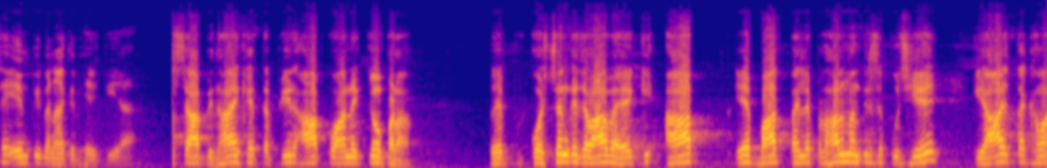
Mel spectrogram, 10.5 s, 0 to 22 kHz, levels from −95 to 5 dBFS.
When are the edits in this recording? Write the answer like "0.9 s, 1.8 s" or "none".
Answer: 1.8 s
